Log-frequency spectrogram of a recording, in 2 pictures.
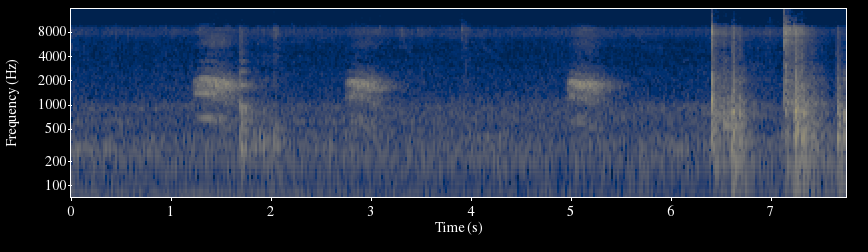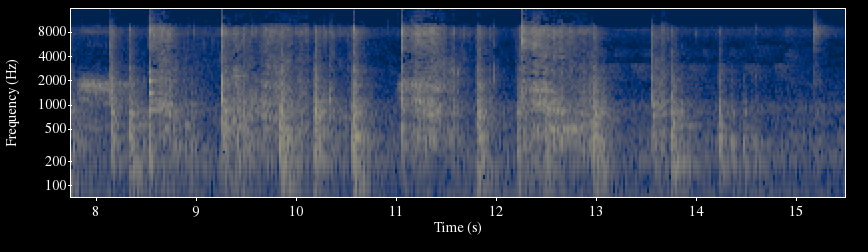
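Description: A crow caws three times in the first five seconds. Then, from about six seconds in, a ladle stirs chunky mango pickle in a metal pan, knocking and scraping against the pan in quick, irregular strokes that are louder than the caws.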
